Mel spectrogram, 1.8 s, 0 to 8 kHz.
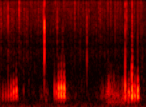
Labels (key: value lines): label: biophony, growl
recorder: SoundTrap 600 or HydroMoth

label: biophony, damselfish
recorder: SoundTrap 600 or HydroMoth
